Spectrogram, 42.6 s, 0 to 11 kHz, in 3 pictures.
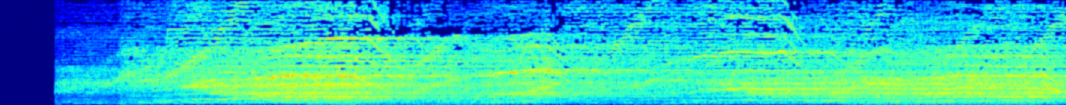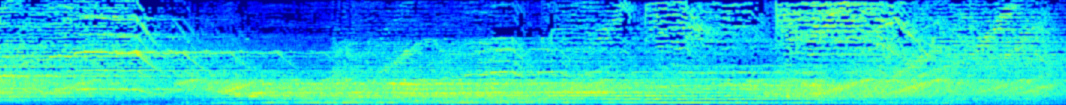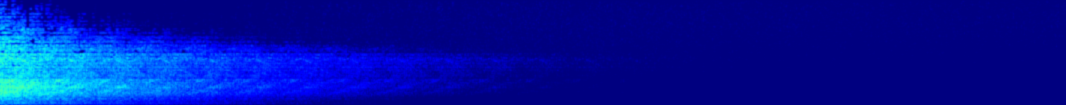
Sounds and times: drone 1.0 - 30.5

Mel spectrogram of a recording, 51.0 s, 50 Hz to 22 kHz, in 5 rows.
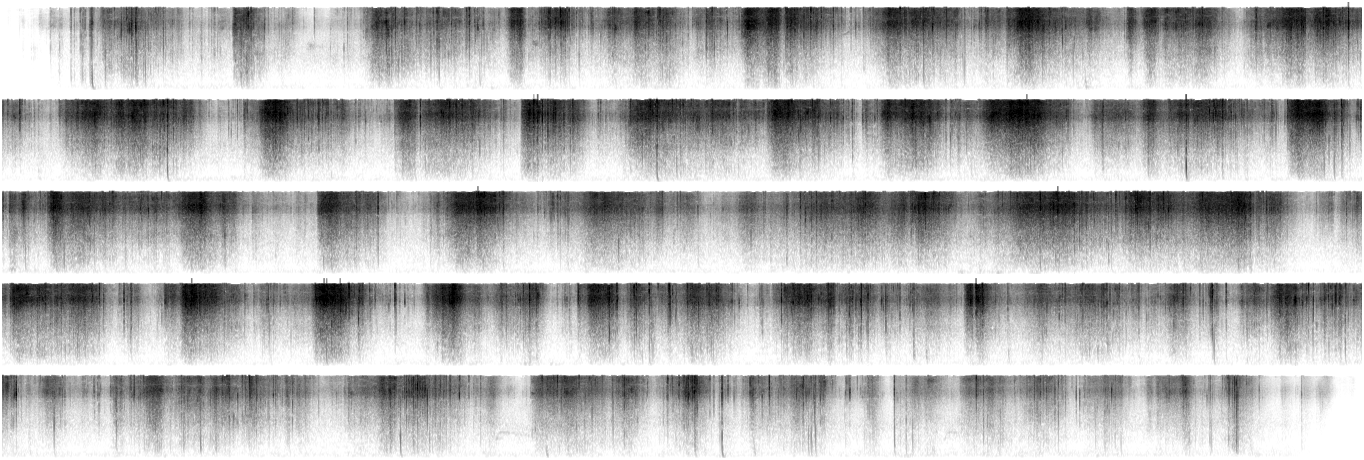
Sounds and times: Walking on leaves and grass 0.3 - 50.9

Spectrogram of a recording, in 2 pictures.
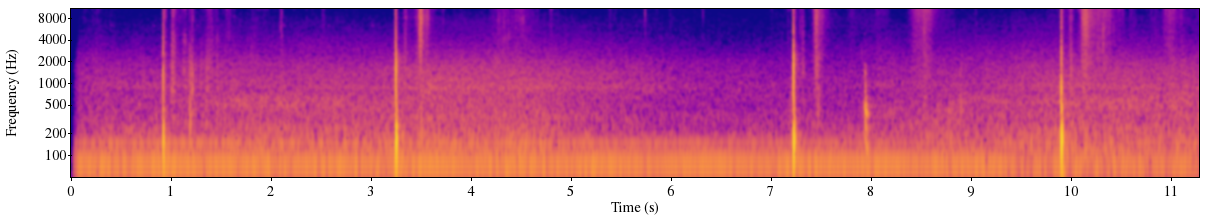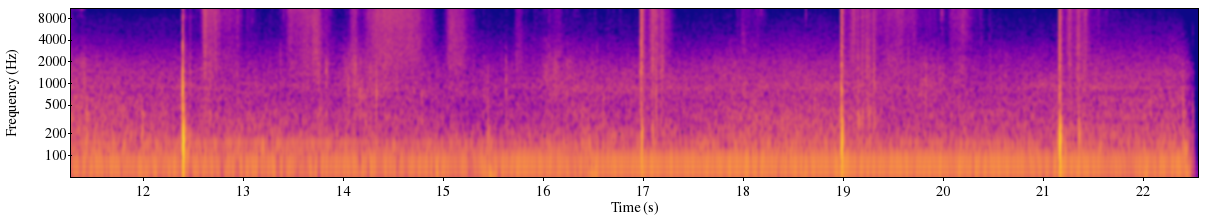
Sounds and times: sea 8.2 - 14.3

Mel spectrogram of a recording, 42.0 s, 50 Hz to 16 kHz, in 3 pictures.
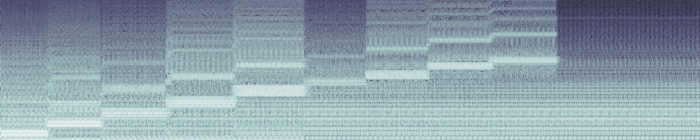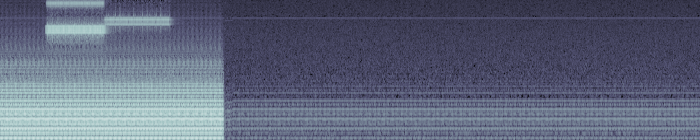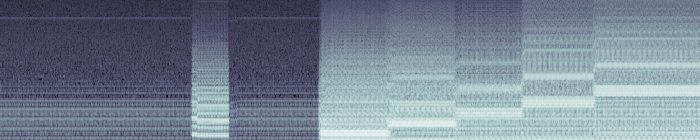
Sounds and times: Synthesizer 0.0 - 11.2

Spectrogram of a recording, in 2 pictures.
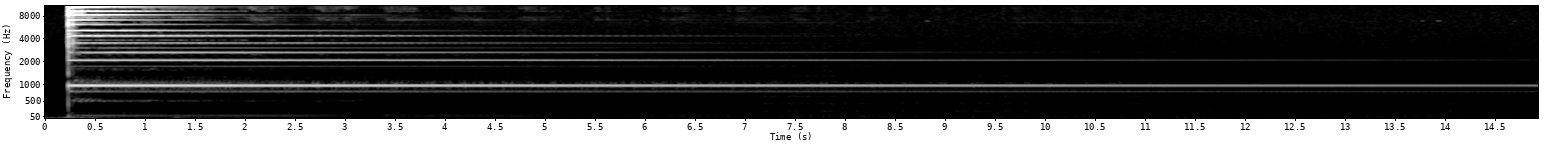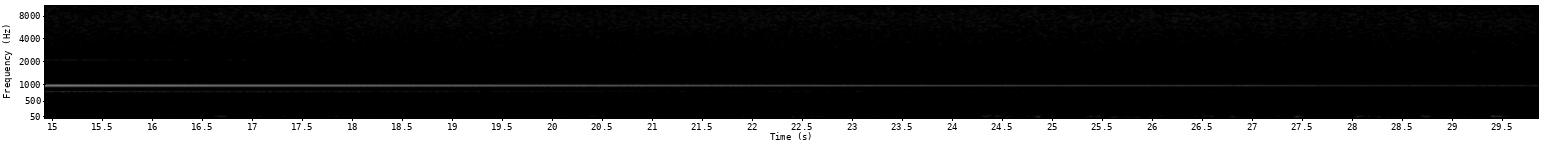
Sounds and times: Punch to music triangle 0.2 - 2.8

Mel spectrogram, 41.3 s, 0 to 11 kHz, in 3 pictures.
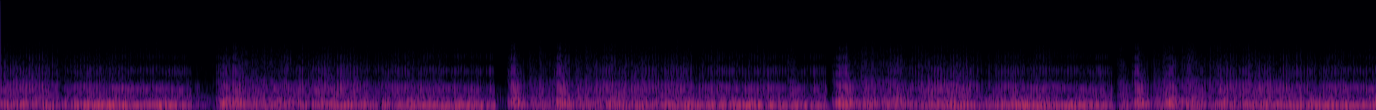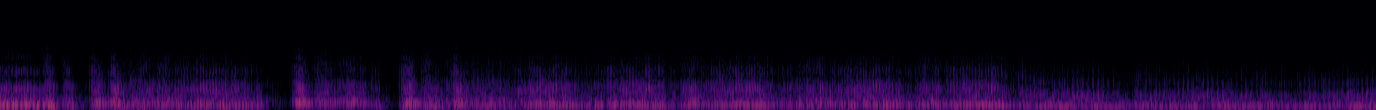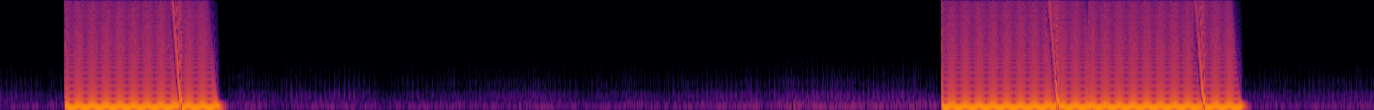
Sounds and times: digital feedback failures 28.2 - 29.8
digital feedback failures 37.0 - 40.0

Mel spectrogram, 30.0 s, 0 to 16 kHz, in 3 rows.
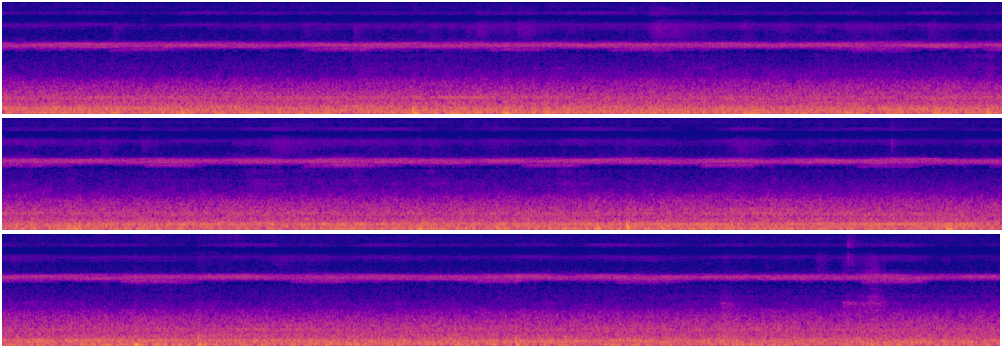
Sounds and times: crickets 0.0 - 29.9

